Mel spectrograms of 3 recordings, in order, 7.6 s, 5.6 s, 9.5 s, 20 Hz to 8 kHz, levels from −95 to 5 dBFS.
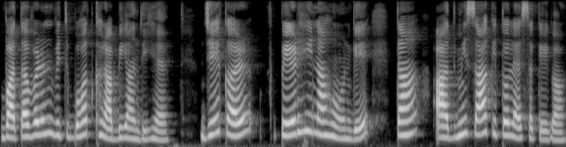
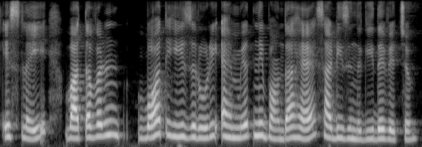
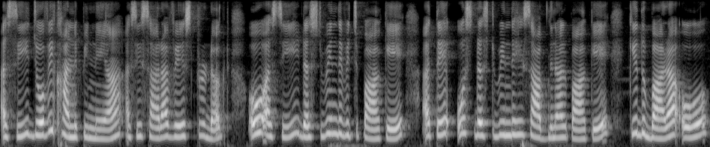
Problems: none marked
